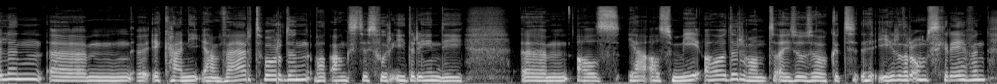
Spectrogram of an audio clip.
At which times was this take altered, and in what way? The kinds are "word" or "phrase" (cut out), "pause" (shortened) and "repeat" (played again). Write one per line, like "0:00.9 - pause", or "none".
0:01.4 - word
0:03.3 - phrase
0:06.3 - word

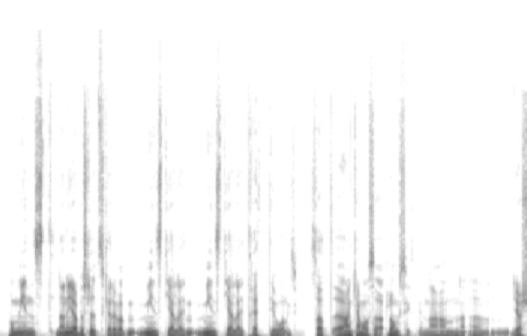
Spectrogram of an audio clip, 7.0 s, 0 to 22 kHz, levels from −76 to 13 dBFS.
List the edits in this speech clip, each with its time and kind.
0:02.4 - repeat
0:05.1 - word

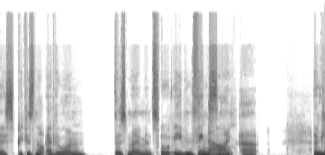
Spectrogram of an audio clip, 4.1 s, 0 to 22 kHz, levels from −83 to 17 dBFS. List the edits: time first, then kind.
0:01.4 - word
0:02.0 - word

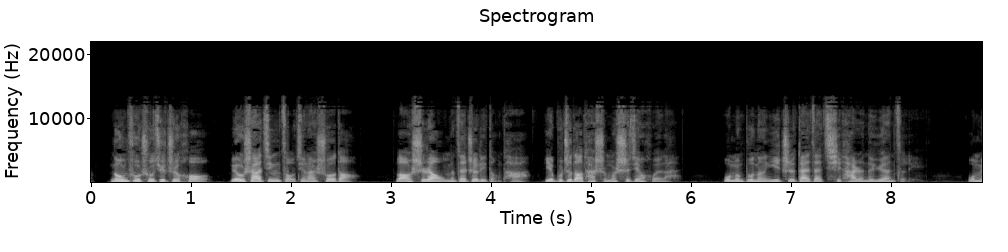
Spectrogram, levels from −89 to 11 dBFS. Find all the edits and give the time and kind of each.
0:01.3 - pause
0:04.5 - pause

